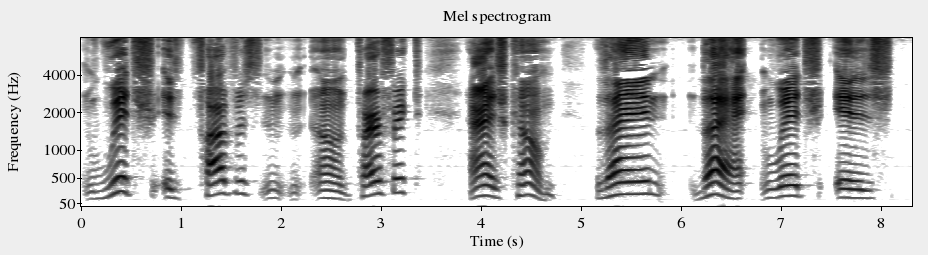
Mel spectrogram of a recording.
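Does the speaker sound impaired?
Yes: cerebral palsy; congenital cerebral palsy.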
